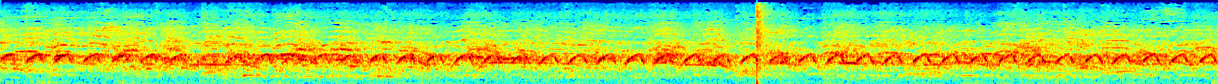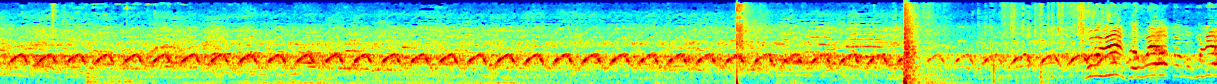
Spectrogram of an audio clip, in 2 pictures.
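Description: Police siren rapidly warbling at a steady pitch. A faint crack sounds twice, then a loud sharp bang about three-quarters of the way through, after which the siren drops away.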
